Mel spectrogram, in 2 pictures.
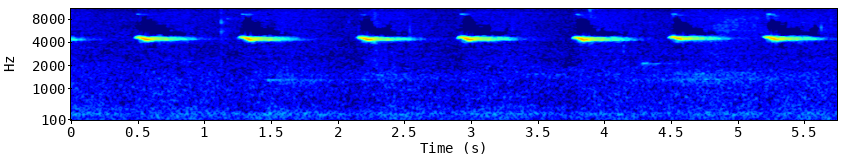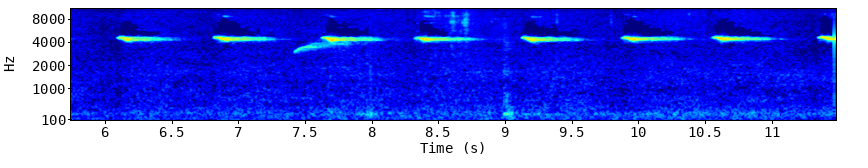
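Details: Red-flanked bluetail calling steadily: a long series of about fifteen thin, high whistles spaced under a second apart, with one lower slurred note midway and a quiet backdrop.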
